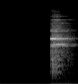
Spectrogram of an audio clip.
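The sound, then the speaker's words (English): A single bright clink of glasses touching in a toast with Aperol cocktails garnished with lime, ringing briefly and fading over a fraction of a second, clear after a moment of silence, with no voices. “Let's give it a shot. Cheers to Philly. Cheerio.”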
